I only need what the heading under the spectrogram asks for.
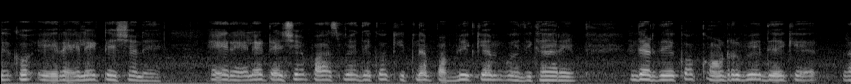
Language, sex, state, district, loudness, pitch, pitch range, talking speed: Hindi, male, Maharashtra, Sindhudurg, -28 LUFS, 210 Hz, 195-225 Hz, 155 wpm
